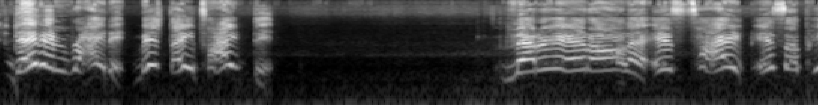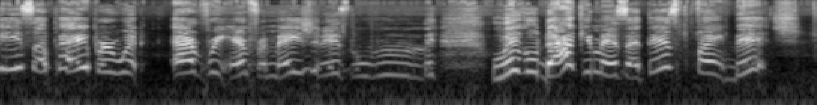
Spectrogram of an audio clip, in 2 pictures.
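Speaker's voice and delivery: high, loud insistence that it's all typed; indignant rant. Real, not acted. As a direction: rant like the proof is in your hand. Ranting about typed paper proof.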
